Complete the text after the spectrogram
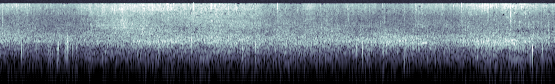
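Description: Cars drive past on a road nearby.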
